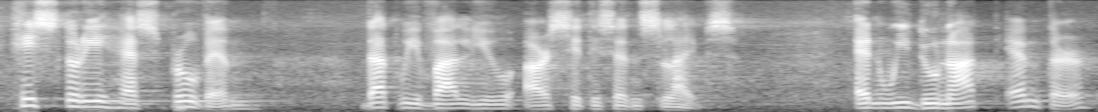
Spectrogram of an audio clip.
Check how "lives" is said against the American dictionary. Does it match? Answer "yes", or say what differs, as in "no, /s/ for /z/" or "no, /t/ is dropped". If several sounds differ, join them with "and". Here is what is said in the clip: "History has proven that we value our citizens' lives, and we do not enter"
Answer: no, /s/ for /z/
